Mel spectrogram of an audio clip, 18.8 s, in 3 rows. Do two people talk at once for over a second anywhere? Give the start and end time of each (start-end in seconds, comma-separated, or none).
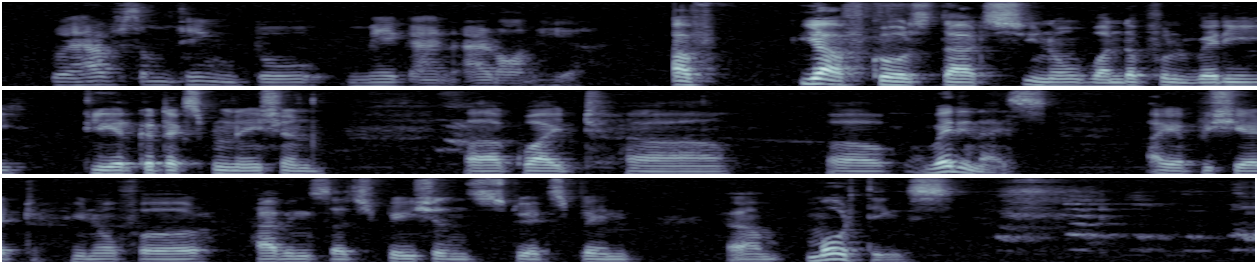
none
